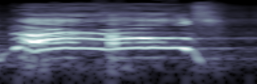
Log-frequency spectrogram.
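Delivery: very high falsetto mock call; wife's feeble yell. Wife calling girls upstairs, high falsetto attempt at yelling. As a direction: imitate a woman who cannot yell, shrieking thinly. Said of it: "When she calls the girls".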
